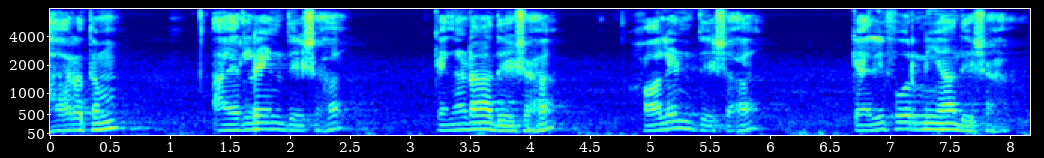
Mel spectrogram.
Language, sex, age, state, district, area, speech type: Sanskrit, male, 30-45, Karnataka, Udupi, urban, spontaneous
